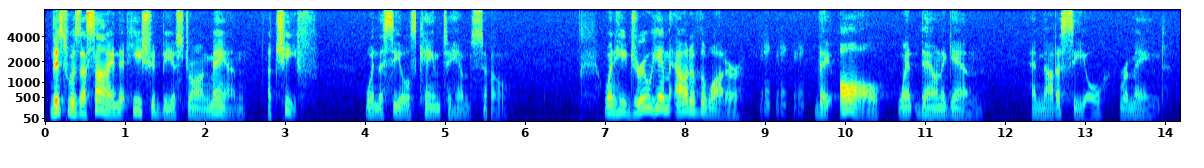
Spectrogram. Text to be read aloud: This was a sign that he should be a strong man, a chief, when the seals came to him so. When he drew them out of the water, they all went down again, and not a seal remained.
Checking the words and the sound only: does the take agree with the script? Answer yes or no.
no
